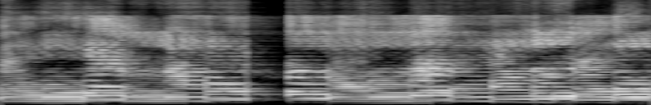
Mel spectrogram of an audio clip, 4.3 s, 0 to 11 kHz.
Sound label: PolyCoder C; Leeds Algorave 2016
